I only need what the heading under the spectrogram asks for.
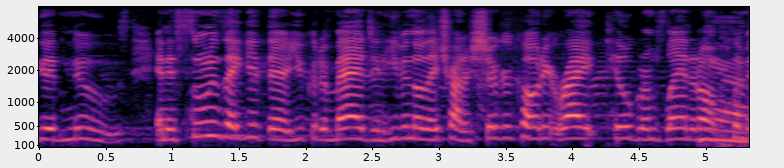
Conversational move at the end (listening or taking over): listening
